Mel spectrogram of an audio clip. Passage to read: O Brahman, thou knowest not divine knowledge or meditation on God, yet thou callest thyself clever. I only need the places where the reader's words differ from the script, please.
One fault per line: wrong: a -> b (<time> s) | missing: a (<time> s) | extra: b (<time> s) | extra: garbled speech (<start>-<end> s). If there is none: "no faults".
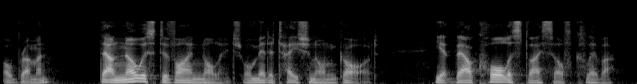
missing: not (1.6 s)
